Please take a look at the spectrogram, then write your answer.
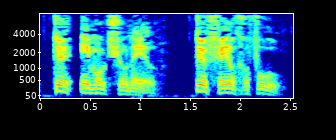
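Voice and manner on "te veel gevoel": ordinary delivery, nothing marked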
